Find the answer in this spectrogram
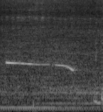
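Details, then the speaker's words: Wheeze: a high-pitched, musical whistling sound heard in two sustained stretches, from air forced through a narrowed airway. "o sibilo é o a querendo passar numa via aérea está estreitado é um som musical"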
